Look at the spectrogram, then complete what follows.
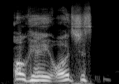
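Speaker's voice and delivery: play-acted, pitched very high, choked up, holding back tears. Retelling her words as she holds back tears: imitating someone choking up. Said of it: "she was choking up, trying to hold tears back".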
